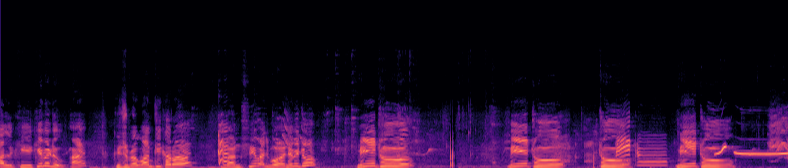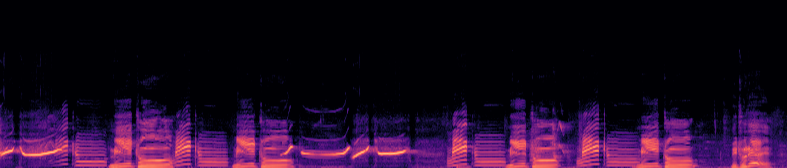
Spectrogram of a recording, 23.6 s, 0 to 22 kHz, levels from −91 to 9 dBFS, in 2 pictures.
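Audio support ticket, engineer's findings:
No audible faults found.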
